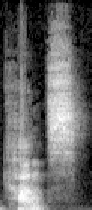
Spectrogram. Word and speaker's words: kann es: Olha só, pessoal, nosso kann es. Vocês vão ouvir, tá? Ele vai ter essa pronúncia de kanns.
